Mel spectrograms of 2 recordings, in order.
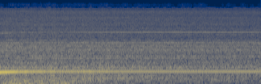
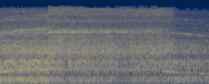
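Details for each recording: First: Vacuum cleaner that made a muffled sound with poor suction, after cleaning the filters and refitting the hose: a clean, steady motor whine holding one pitch, then winding down smoothly at switch-off, with no strained or muffled note; the fix solved it. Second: Shark or Hoover vacuum: steady, muffled, strained motor whine with a thin high tone the moment it is switched on; problem persists after cleaning the filters, suction blockage choking the motor.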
